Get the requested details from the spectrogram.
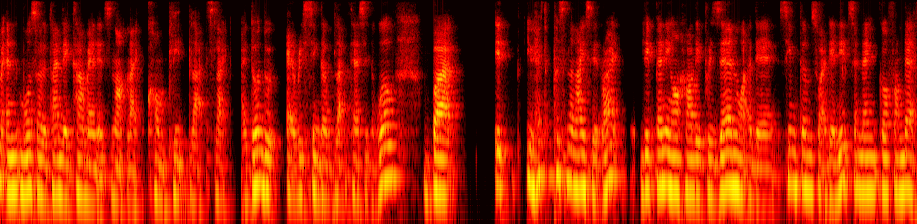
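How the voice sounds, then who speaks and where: Middle-aged Malaysian-born woman, low voice, chatty guest doctor, roomy sound. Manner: chatty, lots of fillers and likes. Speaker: functional medicine doctor, guest. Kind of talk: casual interview chat.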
